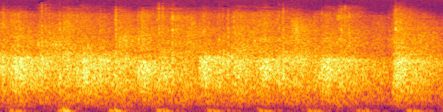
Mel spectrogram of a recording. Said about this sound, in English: And most of all, our panelists, so let's give them a nice round of applause.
